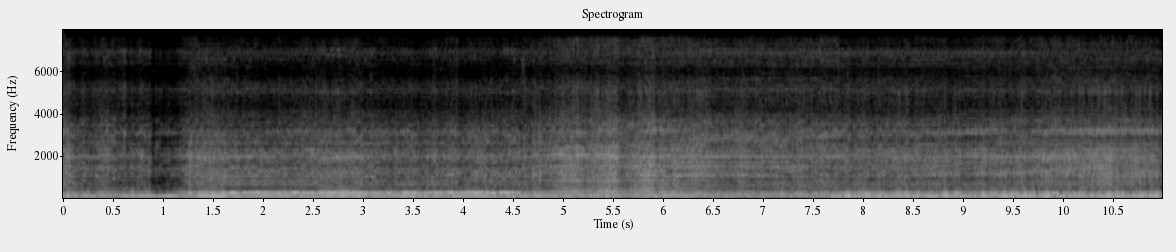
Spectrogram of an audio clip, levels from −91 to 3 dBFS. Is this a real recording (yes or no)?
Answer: no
